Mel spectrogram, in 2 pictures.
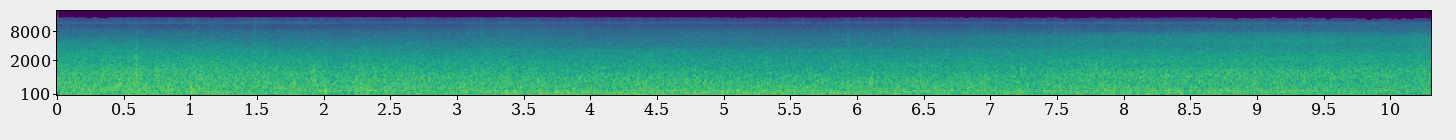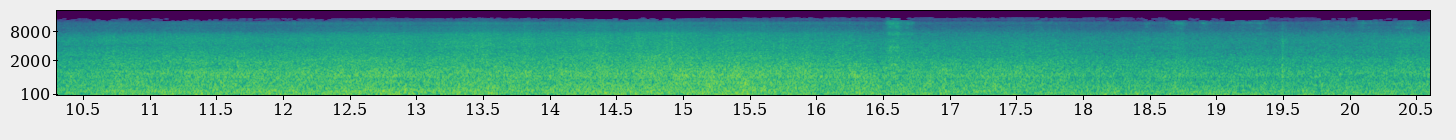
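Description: Surf breaking and washing in over rocks at the shoreline, a steady rushing of water that swells louder about halfway through.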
